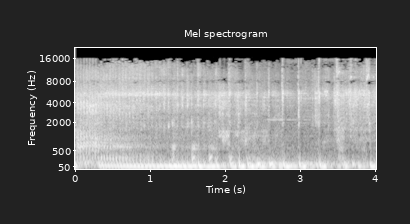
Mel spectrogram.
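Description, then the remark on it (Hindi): A motorcycle given as a dowry runs steadily, a loud low engine rumble throughout with a few sharper revving bursts, and no voices. “हई मोटरसाइकिल दहेज वाला दे द फेर तहार बियाहवा कट गई लागत तू जिंदगी भर बाढ़े रह जइब।”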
